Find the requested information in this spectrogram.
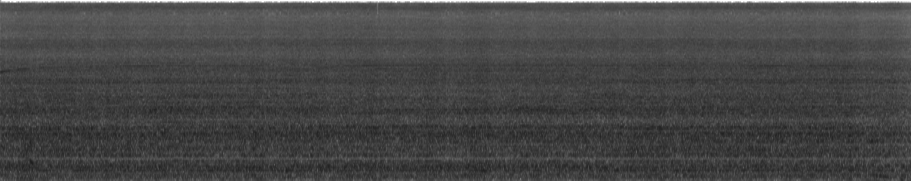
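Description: Steady loud whooshing hum of a dental vacuum former running with its vacuum switched on.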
